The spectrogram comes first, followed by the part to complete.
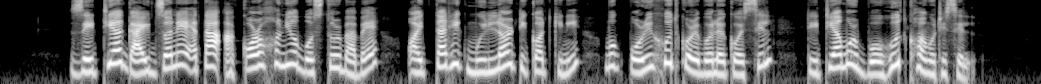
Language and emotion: Assamese, angry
